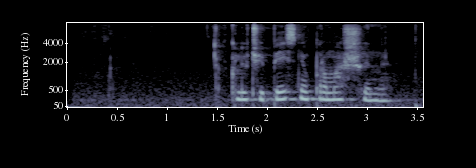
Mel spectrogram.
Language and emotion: Russian, neutral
